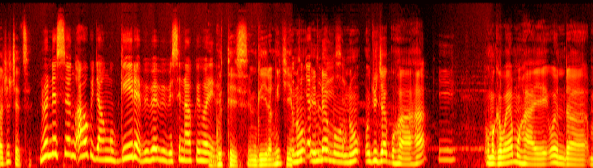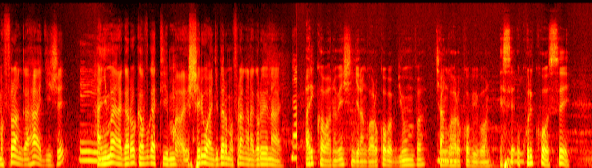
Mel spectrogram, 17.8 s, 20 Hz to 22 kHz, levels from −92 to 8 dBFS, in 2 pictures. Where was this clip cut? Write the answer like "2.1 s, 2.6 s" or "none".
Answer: 4.4 s, 13.4 s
